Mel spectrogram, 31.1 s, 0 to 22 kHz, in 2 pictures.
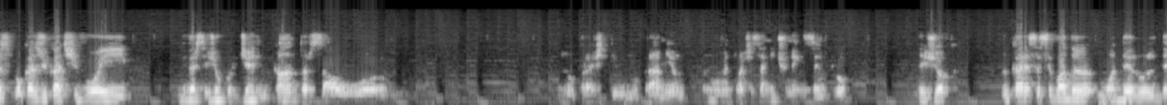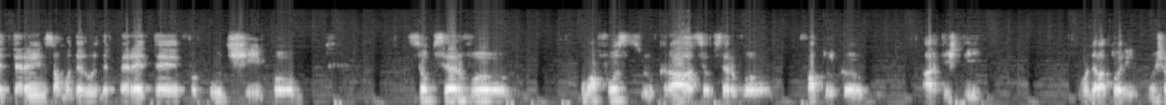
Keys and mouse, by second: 0.5-2.2 drag, 0.7 g, 3.7 g, 5.4-7.0 drag, 5.4 g, 7.2-11.2 drag, 7.3 g, 10.1 g, 11.6-13.2 drag, 11.8 g, 15.0-16.2 drag, 15.0 g, 17.1-18.7 drag, 17.2 g, 19.1-20.8 drag, 21.8-23.4 drag, 22.0 g, 25.1-28.5 drag, 25.3 g, 28.6-30.3 drag, 28.8 g, 30.7-31.1 drag, 30.7 g.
